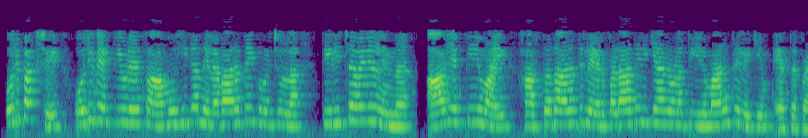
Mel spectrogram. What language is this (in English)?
Malayalam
